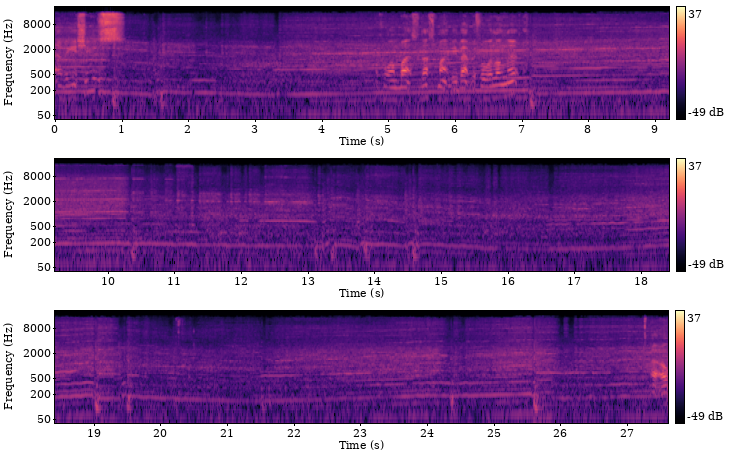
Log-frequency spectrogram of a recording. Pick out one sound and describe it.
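A race car engine drones and shifts pitch as it speeds up and slows down.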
